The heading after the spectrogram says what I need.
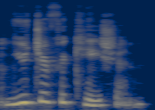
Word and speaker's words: eutrophication: pronounced U then tro the Phi sounds like f the ca sounds like K and the t o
